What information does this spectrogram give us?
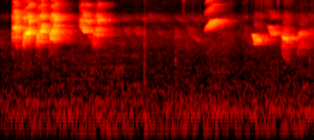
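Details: Oriental magpie-robin singing with koslet imitations: harsh, rasping high chatter, then a sweet upslurred whistle and two quick descending whistled phrases, in a quiet setting.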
